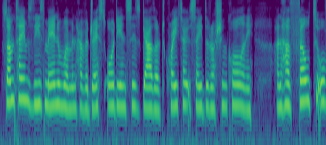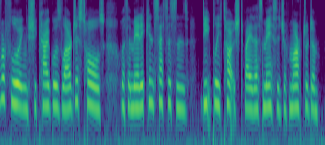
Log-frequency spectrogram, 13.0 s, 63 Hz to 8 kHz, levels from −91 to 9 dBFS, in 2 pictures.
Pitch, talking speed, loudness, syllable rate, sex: 230 Hz, 145 wpm, -19 LUFS, 5.7 syllables/s, female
